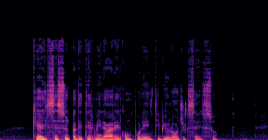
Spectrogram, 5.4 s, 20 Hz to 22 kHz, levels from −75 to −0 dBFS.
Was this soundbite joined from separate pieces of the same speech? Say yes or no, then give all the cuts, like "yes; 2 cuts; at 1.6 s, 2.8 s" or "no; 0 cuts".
yes; 3 cuts; at 1.4 s, 2.4 s, 3.8 s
